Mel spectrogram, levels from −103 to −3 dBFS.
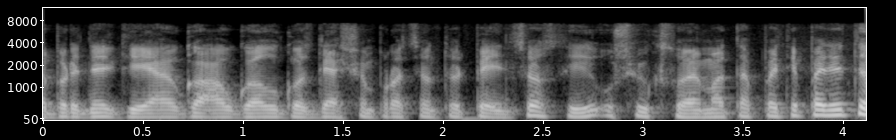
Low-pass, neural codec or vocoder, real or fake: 7.2 kHz; none; real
